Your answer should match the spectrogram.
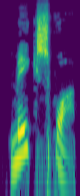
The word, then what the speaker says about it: mkswap: We can run sudo make swap, which is spelled MKSWAP.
